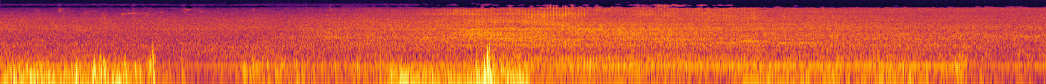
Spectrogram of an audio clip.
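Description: A road vehicle passing: its sound swells around the middle and fades, over a steady low hum. Low gusts of wind rumble on the microphone at the start and again just before a single thump near the middle.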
